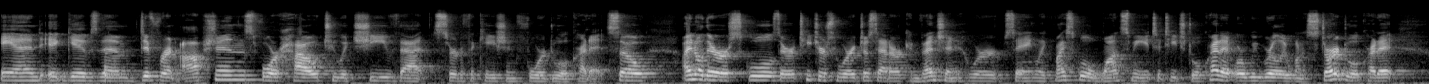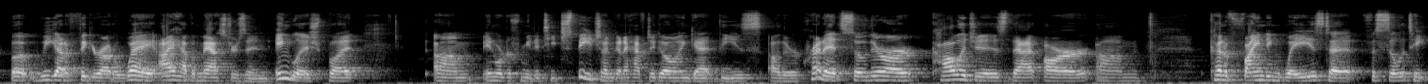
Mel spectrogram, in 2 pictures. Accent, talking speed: American, 205 wpm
